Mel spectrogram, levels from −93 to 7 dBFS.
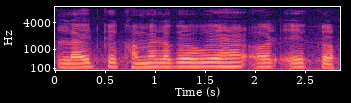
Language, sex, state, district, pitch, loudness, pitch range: Hindi, male, Bihar, Kaimur, 150 Hz, -14 LUFS, 140-155 Hz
